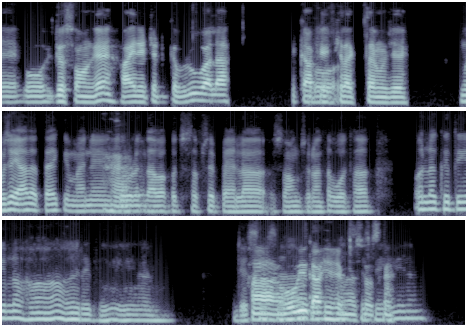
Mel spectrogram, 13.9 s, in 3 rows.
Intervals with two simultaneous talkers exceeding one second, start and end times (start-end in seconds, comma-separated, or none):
11.8-13.2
